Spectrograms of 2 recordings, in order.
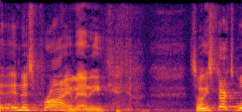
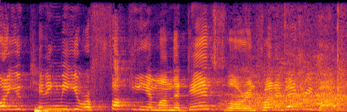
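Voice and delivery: incredulous friends; 8 semitones higher than usual. Retold or imitated. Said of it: "They go".

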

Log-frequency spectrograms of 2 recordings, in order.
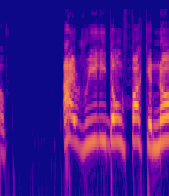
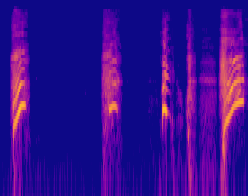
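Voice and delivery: huh?. Acted. Confused outraged huh.

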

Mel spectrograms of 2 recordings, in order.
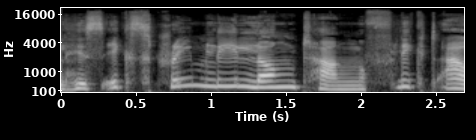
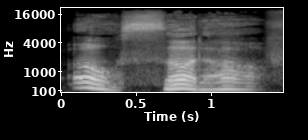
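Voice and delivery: slow, grudging grumble; grumbling; 3 semitones lower, slower than usual. A narrator's reading. Crowley conceding to Anthony, slow grudging grumble. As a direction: drag it out reluctantly. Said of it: "Crowley grumbled".

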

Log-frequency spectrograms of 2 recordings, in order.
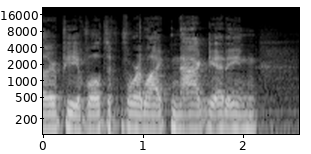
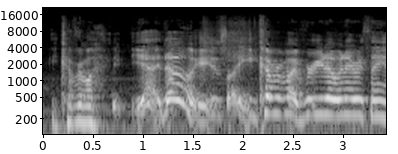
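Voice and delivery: laughing in disbelief; 9 semitones higher, faster than usual. Real, not acted. Overwhelmed by stranger's kindness.

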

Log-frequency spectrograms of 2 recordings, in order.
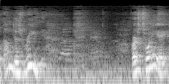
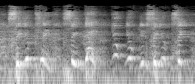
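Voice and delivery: a lightly raised preaching voice; preaching rebuke; 6 semitones higher than usual. Acted. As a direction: press the point home on the listeners.

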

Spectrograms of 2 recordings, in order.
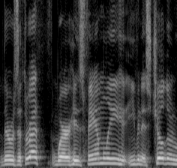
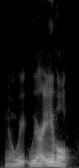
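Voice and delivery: usual speaking voice

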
